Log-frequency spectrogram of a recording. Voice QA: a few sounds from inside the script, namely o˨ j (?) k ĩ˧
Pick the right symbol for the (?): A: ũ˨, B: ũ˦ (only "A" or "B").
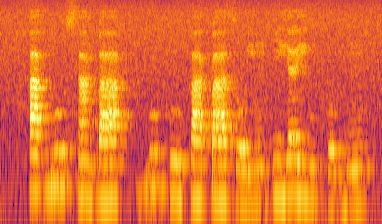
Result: A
